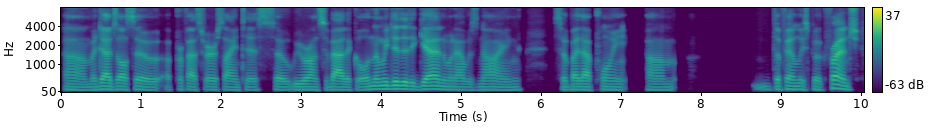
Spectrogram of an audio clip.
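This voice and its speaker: Low-voiced thoughtful male professor. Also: level tone, moderate pace, clean tone, no echo, clean studio sound. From United States. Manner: thoughtful, with frequent ums and restarts. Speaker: professor and interview guest. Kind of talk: reflective interview answers.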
